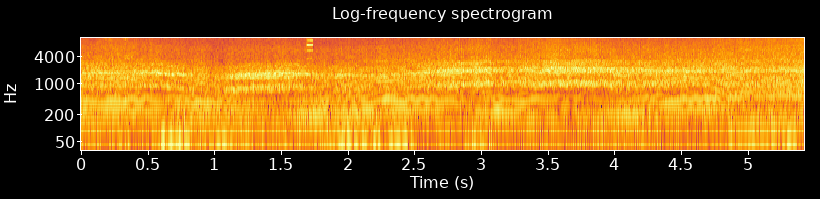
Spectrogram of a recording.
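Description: An HKS-built Nissan Silvia S15 drifting in Gran Turismo 6, held flat out in fourth gear with some handbrake, its engine droning steadily while the tires squeal continuously in wavering pitch.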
